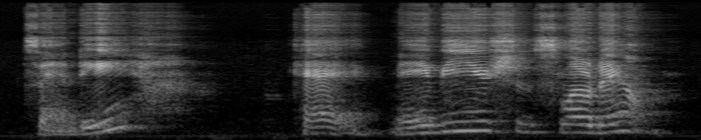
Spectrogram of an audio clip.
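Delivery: put-on loving, kind, caring, protective tone. Retelling the voice in their head now: imitating a kind, loving inner voice. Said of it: "talks to me like I would talk to someone I love".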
